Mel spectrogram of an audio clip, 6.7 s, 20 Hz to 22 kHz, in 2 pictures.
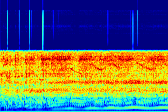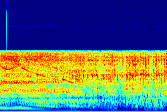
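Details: Ford Transit Mk6 Duratorq diesel with a mechanical Bosch VE pump replacing the VP30, revved by hand at the pump in the engine bay; climbs smoothly and settles back with an even note, no knock, miss or hesitation, healthy.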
